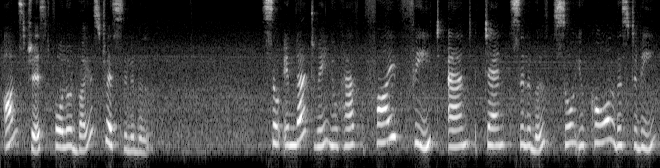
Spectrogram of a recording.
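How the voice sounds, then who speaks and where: Slow, high-voiced Indian woman lecturing. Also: fairly bright tone, slight background noise, rough recording. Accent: Indian English. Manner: slow, deliberate, spelling out terms one by one. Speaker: English lecturer. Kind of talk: explaining lecture on poetic meter.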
